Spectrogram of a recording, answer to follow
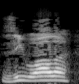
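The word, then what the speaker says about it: Zeewala: Z Walla. Go over, check out his channel. It's spelled just like it says, Z-E-E-W-A-L-A, Z Walla.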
